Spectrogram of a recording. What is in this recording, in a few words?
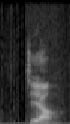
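"jiang", Chinese, fourth tone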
